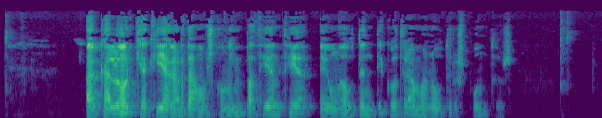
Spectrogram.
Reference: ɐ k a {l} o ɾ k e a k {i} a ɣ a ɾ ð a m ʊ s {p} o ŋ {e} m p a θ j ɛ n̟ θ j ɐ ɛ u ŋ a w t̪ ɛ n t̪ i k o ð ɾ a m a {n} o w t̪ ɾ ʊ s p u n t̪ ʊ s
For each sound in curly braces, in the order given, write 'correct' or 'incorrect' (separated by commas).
correct, correct, incorrect, incorrect, correct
